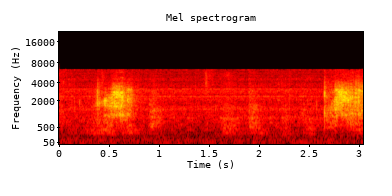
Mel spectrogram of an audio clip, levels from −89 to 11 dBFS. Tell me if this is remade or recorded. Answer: recorded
